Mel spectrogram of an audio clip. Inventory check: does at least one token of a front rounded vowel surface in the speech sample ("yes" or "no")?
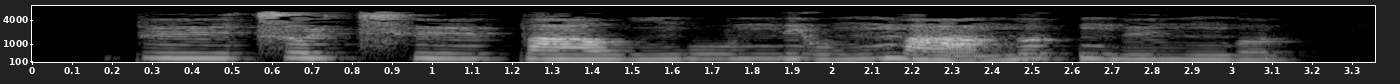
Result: yes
